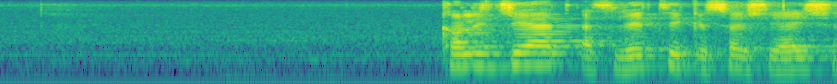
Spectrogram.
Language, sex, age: English, male, 20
